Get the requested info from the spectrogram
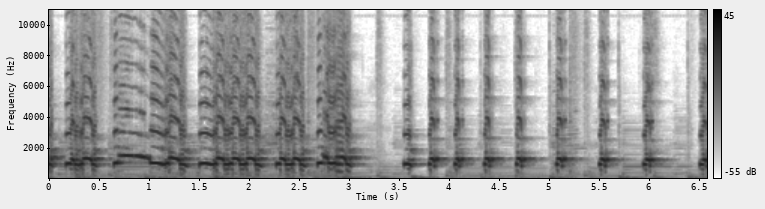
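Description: Sean Mann White Front Guide XT, a turned acrylic white-fronted goose (speckle-belly) call, blown by hand. It gives a fast run of notes that break between two pitches for about three seconds. After a short pause comes a string of separate short clucks, about three a second.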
